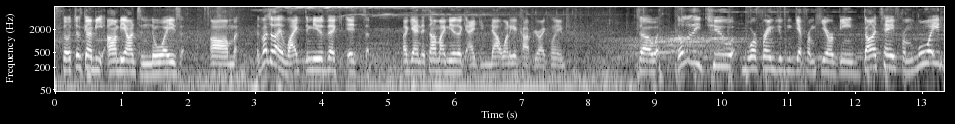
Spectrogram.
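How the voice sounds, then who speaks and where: A man with a fairly high pitch speaks at a moderate pace. Noticeable background noise runs underneath. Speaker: gaming video creator. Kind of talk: gameplay tutorial. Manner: casual.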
